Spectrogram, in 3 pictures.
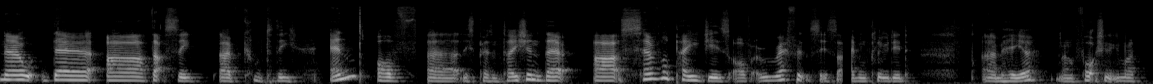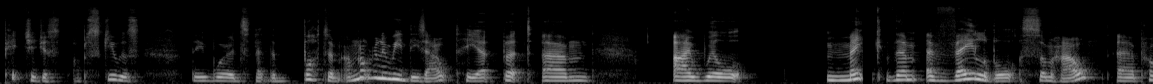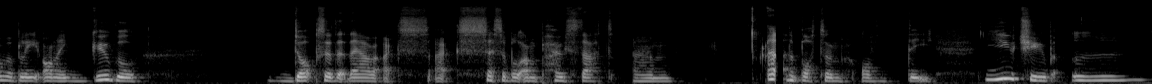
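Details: Adult female university lecturer who stammers, giving a presentation, with sound repetitions and prolongations; stammering.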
